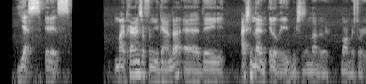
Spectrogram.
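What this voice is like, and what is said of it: Somewhat American English accent. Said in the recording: “why I have somewhat of an American accent ... many of you have an”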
